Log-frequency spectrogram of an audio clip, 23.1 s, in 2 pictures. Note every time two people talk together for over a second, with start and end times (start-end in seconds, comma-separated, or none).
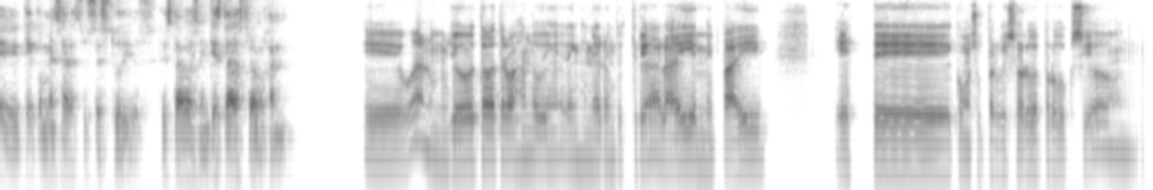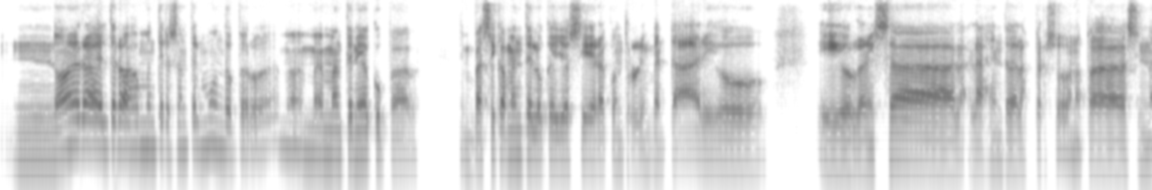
none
